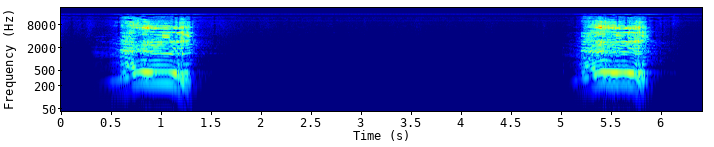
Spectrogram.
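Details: Red deer stags roaring at a wallow during the rut, filmed by a camera trap: two harsh, drawn-out roars of about one second each, rising then falling, separated by roughly four seconds of silence.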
